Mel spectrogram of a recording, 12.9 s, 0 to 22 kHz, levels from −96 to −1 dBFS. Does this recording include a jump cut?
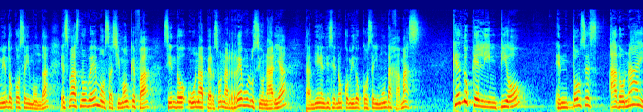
no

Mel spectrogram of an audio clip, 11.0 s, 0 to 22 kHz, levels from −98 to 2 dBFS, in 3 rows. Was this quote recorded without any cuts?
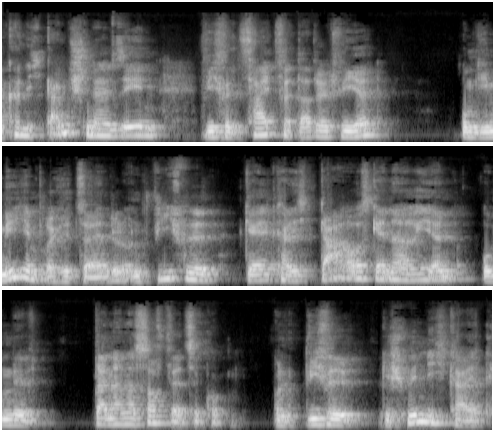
yes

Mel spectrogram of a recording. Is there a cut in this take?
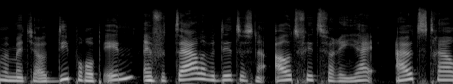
yes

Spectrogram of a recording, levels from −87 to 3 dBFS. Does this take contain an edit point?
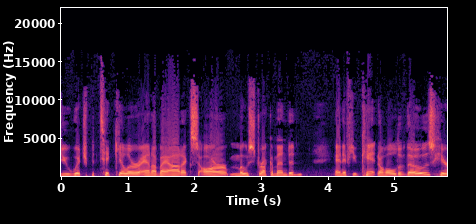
yes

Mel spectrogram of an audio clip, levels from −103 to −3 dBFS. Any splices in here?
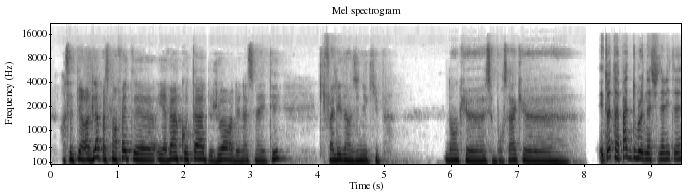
no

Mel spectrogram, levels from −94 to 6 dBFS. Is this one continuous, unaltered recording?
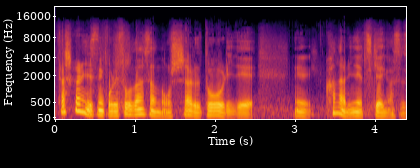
yes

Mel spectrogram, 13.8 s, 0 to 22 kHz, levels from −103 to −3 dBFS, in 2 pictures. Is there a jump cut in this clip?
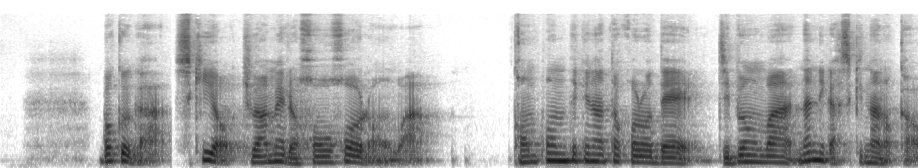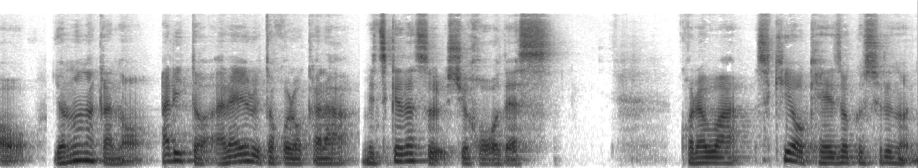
yes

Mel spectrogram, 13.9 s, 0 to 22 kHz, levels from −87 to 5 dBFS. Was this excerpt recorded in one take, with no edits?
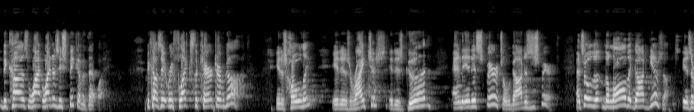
yes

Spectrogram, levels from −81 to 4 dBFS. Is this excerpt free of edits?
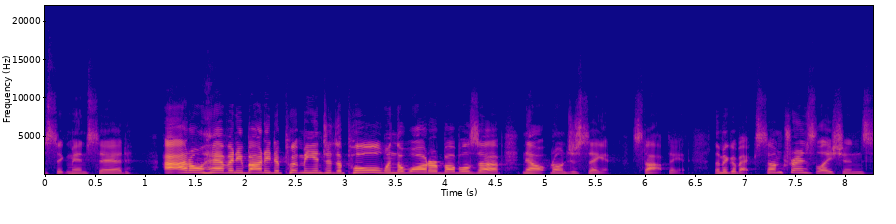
no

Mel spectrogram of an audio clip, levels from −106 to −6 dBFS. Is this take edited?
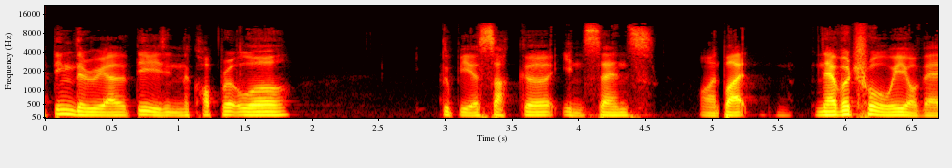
yes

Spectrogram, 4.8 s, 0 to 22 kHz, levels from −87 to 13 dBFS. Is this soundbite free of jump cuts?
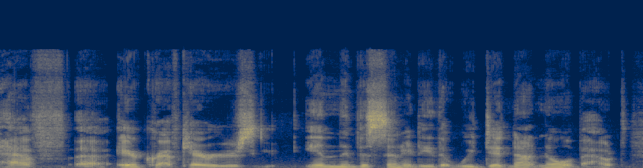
yes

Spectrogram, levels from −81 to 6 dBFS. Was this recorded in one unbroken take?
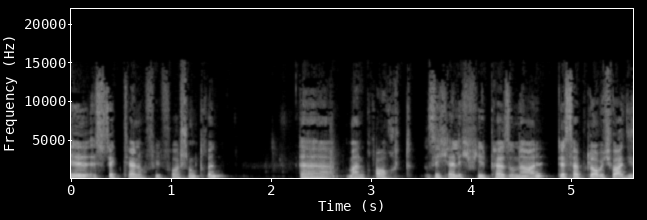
yes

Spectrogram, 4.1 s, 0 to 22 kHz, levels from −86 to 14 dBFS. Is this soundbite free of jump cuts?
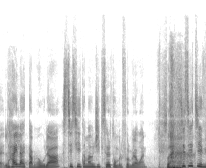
no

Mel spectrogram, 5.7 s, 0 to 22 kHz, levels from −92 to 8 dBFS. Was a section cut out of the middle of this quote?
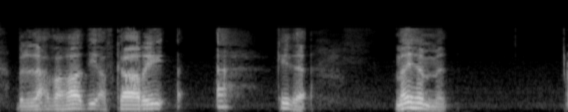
no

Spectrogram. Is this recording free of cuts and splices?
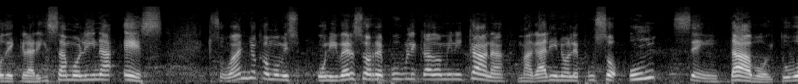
no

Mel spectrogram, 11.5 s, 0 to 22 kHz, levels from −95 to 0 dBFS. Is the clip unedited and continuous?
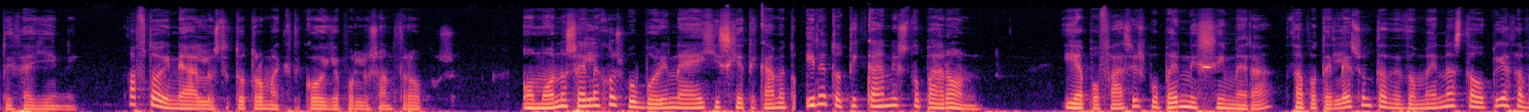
no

